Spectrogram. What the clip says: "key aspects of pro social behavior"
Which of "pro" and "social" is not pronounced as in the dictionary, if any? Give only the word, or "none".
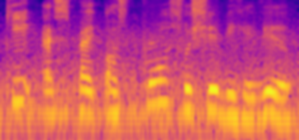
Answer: none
